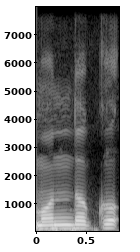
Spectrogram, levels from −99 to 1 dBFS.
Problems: constant background noise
